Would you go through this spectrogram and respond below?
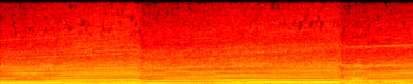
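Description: A Lamborghini GT race car in a racing game at Bathurst roars steadily, its engine note dropping sharply on two gear changes before climbing again, loud and close throughout.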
